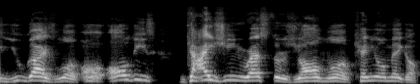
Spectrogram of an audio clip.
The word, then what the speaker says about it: gaijin: How do you say gaijin? Gaijin. It's gaijin. Whatever, same shit. With an N. There's an N.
